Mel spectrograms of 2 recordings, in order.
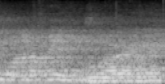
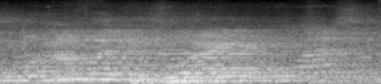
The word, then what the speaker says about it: Muhammadu Buhari: Because you first said Muhammad Buhari, he said it's Muhammadu Buhari. So it is M-U, H-A, and then the end is U. But a lot of people say Muhammad Buhari, it's Muhammadu Buhari.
